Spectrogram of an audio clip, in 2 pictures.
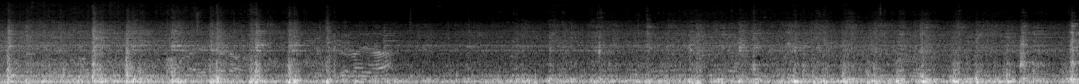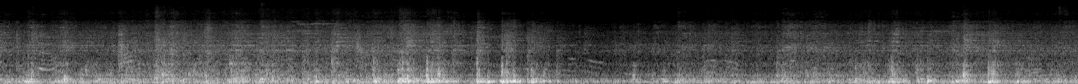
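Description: The Kamakhya–LTT Karmabhoomi Express runs at speed after leaving NJP, a loud, steady rumble of wheels with continuous clickety-clack and rattling, heard close from on board with faint voices now and then.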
